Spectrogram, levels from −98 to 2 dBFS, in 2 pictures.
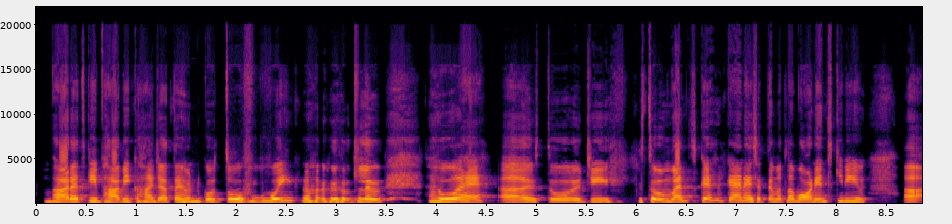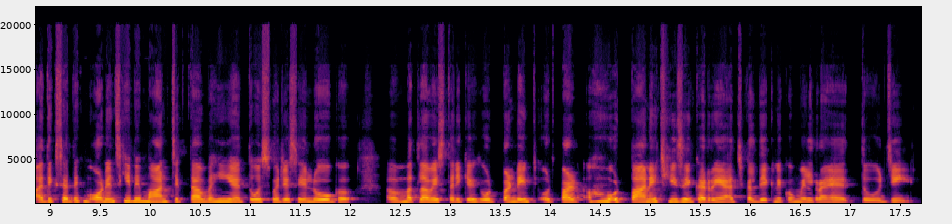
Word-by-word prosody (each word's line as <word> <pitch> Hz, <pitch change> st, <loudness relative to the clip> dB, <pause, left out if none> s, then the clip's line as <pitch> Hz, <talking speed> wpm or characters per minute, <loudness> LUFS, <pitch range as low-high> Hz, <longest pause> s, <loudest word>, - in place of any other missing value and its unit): भारत 250 Hz, +2 st, +4 dB
की 275 Hz, -, +3 dB
भाभी 235 Hz, 0 st, +2 dB
कहा 240 Hz, -2 st, -2 dB
जाता 215 Hz, +1 st, +1 dB
है 245 Hz, -, +3 dB
उनको 230 Hz, 0 st, +1 dB, 0.2 s
तो -, -, +7 dB, 0.2 s
वो 265 Hz, +2 st, +2 dB
ही 310 Hz, +6 st, +3 dB, 0.2 s
मतलब 260 Hz, -2 st, +2 dB, 0.5 s
वो 270 Hz, +1 st, +7 dB
है 280 Hz, -5 st, +4 dB, 0.2 s
अ, 215 Hz, -, +2 dB, 0.2 s
तो 215 Hz, -2 st, +1 dB
जी 220 Hz, -1 st, +1 dB, 0.3 s
सो 255 Hz, -1 st, +2 dB
मच 260 Hz, +6 st, +1 dB
कह 310 Hz, 0 st, +2 dB
नहीं 295 Hz, -2 st, +3 dB
सकते 265 Hz, -1 st, -3 dB
मतलब 265 Hz, 0 st, -1 dB
ऑडियंस 235 Hz, +4 st, +3 dB
की 285 Hz, -, -2 dB
भी 275 Hz, 0 st, +1 dB
अ, 260 Hz, -, -4 dB, 0.6 s
अधिक 260 Hz, +5 st, -2 dB
से 290 Hz, -, +2 dB
अधिक 280 Hz, -1 st, -5 dB
ऑडियंस 240 Hz, +4 st, 0 dB
की 290 Hz, -, -1 dB
भी 280 Hz, 0 st, 0 dB
मानसिकता 245 Hz, +2 st, -1 dB
वही 240 Hz, +1 st, -2 dB
है, 225 Hz, -1 st, 0 dB
तो 230 Hz, +2 st, -1 dB
इस 235 Hz, 0 st, -5 dB
वज़ह 225 Hz, 0 st, -1 dB
से 230 Hz, 0 st, -4 dB
लोग 220 Hz, -1 st, +1 dB
अ, 185 Hz, -, 0 dB, 0.5 s
मतलब 225 Hz, 0 st, +1 dB
इस 225 Hz, 0 st, -1 dB
तरीके 220 Hz, +1 st, -1 dB
के 220 Hz, -, -7 dB
उटपंडित 220 Hz, +2 st, -1 dB
उत्पड 230 Hz, 0 st, -1 dB, 0.3 s
उटपानी 240 Hz, -1 st, +1 dB
चीज़े 240 Hz, 0 st, -1 dB
कर 210 Hz, -, +3 dB
रहे 205 Hz, +1 st, -1 dB
हैं 195 Hz, -, 0 dB
आजकल 195 Hz, +1 st, -5 dB
देखने 200 Hz, +1 st, -7 dB
को 200 Hz, +1 st, -9 dB
मिल 195 Hz, -2 st, -5 dB
रहा 190 Hz, -1 st, -3 dB
है, -, -, -2 dB, 0.2 s
तो 190 Hz, -1 st, -5 dB
जी। 185 Hz, -1 st, -6 dB
235 Hz, 205 wpm, -23 LUFS, 220-260 Hz, 0.6 s, तो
